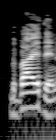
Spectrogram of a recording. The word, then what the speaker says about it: Leviathan: We still have not pronounced that name of that raid properly, but... Leviathan. Leviathan, okay, that's it.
